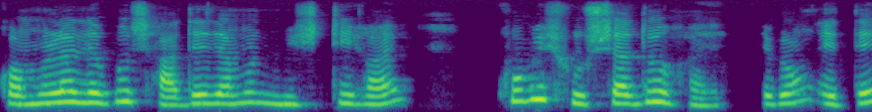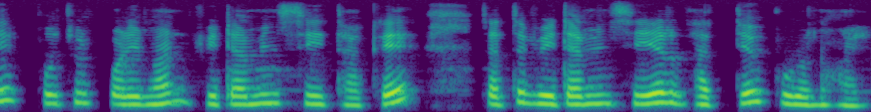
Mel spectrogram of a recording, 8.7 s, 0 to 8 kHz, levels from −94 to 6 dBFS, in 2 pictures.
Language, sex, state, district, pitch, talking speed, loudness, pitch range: Bengali, female, West Bengal, North 24 Parganas, 235 Hz, 160 wpm, -17 LUFS, 220-260 Hz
